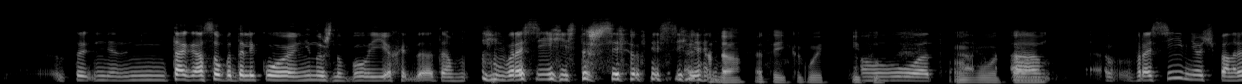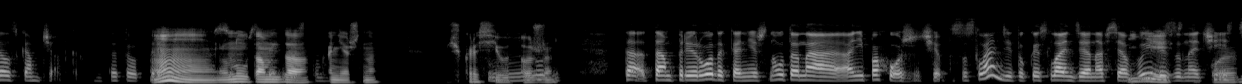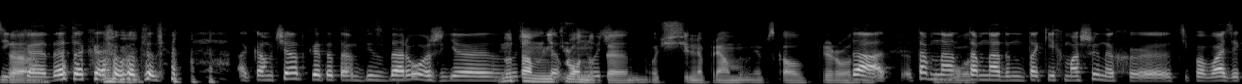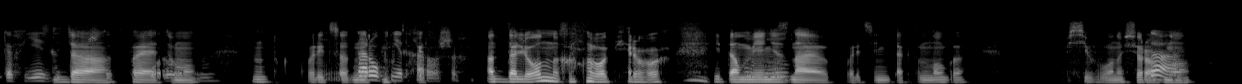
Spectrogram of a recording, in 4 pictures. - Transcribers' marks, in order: grunt; throat clearing; laughing while speaking: "есть тоже северное сияние"; other background noise; laughing while speaking: "да, такая вот, а, да?"; chuckle; chuckle
- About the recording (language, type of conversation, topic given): Russian, unstructured, Какое хобби приносит тебе больше всего радости?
